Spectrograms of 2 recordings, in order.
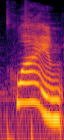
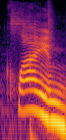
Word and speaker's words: climb: and not thumbnail okay climb and not climb can you climb that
